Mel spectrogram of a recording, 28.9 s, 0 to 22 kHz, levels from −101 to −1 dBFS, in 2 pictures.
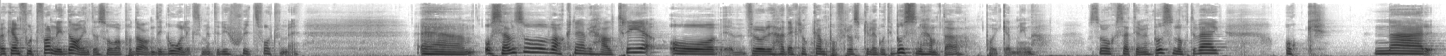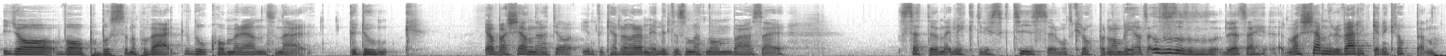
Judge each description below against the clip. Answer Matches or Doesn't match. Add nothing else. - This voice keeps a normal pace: Doesn't match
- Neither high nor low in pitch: Matches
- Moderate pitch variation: Matches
